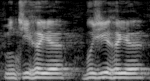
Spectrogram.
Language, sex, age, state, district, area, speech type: Bodo, male, 45-60, Assam, Chirang, rural, spontaneous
